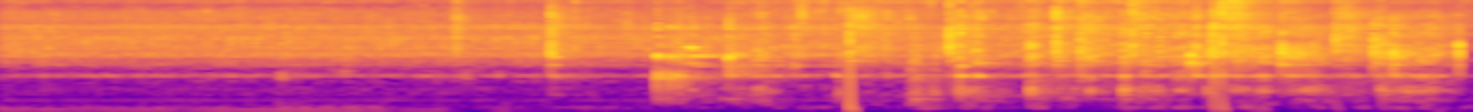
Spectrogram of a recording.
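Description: Cashews, raisins and melon seeds sizzling in hot ghee in an aluminium pot. About halfway through, a steel ladle starts stirring them, scraping and clinking against the pot while the sizzling comes in louder spurts.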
